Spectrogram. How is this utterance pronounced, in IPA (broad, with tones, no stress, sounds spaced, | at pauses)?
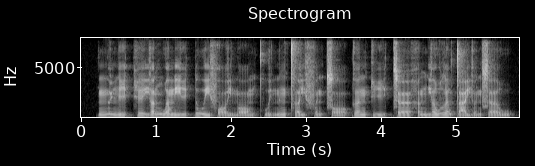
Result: n̪ ɵ˨ ɥ n̪ iː˥ t̚ h e˨˥ j ɐ˨˥ ŋ w ɐ˥ m j iː˨˥ t̚ l uː˨˥ j f ɔː˨˩ j n̪ ɔː˨˩ m kʷʰ ɐ˨˩ j n̪ ɪ˥ ŋ t̪ʰ ɐ˨˥ j f ɵ˨˩ n t͡s ɔː˨˩ k ɐ˥ n k iː˧ t̚ s œː˨ h ɐ˨˥ ŋ j ɐ˥ w l ɐ˨ w t̪ aː˨˩ j ɵ˨˩ n s ɐ˨ w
